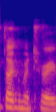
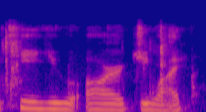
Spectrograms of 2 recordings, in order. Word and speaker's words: thaumaturgy: I can send you Thugmatary if you want me to, but Spell it for me. THAUMATURGY.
